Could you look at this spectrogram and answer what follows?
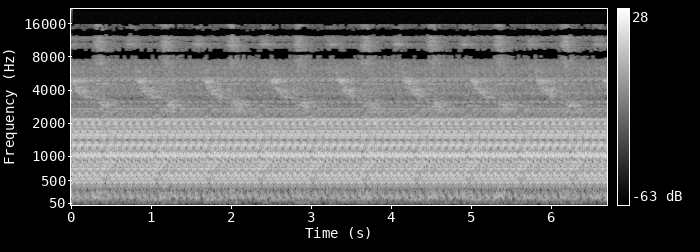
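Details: MRI scanner acoustic noise recorded inside the scan room during a test tibia/fibula (lower leg) MRI in a controlled environment, using a GE high-definition lower extremity coil (stated as 16- or 8-channel): loud continuous buzzing and rhythmic knocking with a steady repeating beat.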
